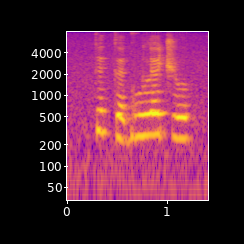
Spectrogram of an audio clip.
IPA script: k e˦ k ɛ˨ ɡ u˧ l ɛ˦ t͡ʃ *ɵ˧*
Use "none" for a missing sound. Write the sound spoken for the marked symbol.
ɵ˧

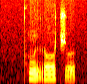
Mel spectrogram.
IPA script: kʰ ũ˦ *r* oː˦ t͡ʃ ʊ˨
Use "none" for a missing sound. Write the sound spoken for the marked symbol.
r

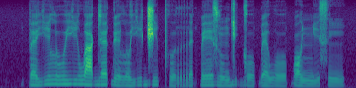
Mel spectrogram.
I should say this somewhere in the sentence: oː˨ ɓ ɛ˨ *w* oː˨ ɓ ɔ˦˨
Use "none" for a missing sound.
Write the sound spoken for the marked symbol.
w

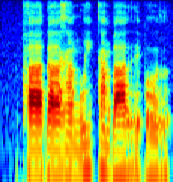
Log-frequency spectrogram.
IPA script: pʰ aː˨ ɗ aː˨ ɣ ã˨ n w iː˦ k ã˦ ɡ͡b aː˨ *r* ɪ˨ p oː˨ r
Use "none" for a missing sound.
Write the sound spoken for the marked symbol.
r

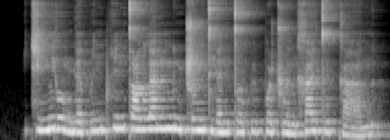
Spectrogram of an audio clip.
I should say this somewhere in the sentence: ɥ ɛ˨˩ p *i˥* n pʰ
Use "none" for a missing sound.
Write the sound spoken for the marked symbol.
i˧˥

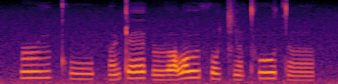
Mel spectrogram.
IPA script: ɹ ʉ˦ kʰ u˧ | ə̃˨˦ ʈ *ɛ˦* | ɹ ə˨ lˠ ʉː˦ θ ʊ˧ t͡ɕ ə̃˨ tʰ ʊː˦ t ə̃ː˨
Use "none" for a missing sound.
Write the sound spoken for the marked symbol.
ɛ˦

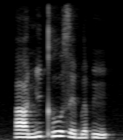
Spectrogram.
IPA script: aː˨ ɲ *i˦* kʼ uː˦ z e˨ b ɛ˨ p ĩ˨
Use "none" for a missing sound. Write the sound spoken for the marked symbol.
i˦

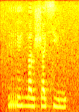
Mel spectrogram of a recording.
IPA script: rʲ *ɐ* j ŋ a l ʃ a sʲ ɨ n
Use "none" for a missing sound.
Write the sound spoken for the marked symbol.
ɐ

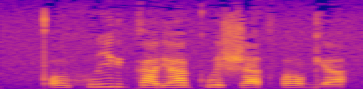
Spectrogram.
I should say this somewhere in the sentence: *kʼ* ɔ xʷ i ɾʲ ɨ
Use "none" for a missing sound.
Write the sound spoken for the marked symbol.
kʼ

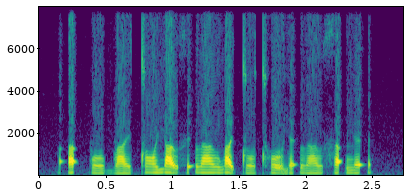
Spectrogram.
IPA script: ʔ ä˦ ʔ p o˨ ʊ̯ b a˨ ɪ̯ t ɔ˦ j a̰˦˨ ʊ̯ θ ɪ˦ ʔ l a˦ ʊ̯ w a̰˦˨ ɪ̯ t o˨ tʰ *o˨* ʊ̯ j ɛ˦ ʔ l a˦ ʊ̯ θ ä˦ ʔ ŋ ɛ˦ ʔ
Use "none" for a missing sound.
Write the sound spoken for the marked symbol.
o̰˦˨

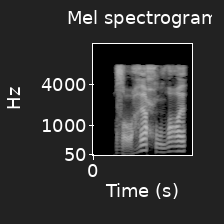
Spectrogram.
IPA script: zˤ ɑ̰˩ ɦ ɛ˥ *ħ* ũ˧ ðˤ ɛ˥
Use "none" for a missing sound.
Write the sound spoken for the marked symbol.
ħ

